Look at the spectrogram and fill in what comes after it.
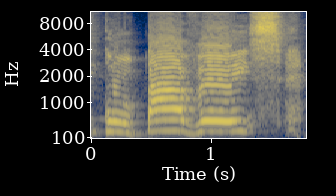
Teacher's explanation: O e é mais forte que o i. Primeiro vem o mais forte, aí vai decaindo para o mais fraco. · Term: ditongo decrescente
